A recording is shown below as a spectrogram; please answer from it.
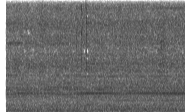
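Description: Steady low hum of store background noise, with a faint high steady whine above it and a faint click about a second in.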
